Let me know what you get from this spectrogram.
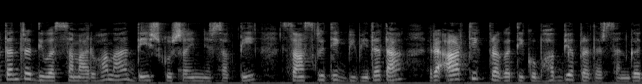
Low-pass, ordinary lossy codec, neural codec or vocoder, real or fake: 7.2 kHz; AAC, 48 kbps; none; real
